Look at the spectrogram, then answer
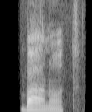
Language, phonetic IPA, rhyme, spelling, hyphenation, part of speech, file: Hungarian, [ˈbaːnɒt], -ɒt, bánat, bá‧nat, noun, Hu-bánat.ogg
- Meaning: 1. repentance, regret 2. sorrow, grief, distress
